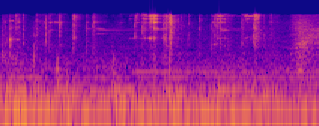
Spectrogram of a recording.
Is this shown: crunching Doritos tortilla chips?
no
